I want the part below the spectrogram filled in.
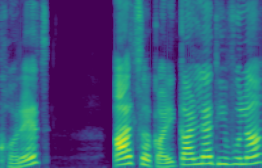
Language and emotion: Goan Konkani, surprised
